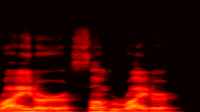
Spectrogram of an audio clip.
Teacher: Só falando lá que o T e o D às vezes tem o som de R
